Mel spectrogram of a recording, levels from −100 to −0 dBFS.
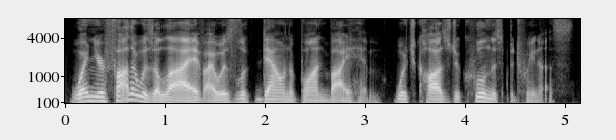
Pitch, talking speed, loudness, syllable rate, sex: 105 Hz, 210 wpm, -20 LUFS, 5.4 syllables/s, male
